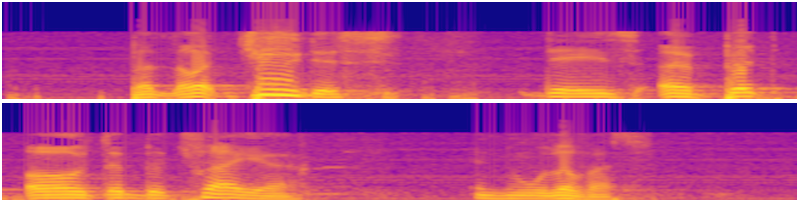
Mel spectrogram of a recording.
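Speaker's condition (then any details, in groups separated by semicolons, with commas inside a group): Cerebral palsy; discovered at age 2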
